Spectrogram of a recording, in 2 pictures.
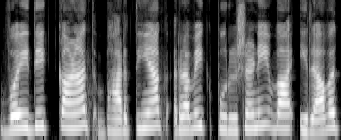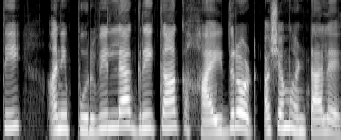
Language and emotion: Goan Konkani, neutral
